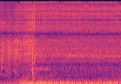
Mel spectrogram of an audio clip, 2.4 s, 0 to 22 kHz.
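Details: 2011 VW Tiguan 2.0 L catches and settles into a low, slightly uneven rumble; cylinder misfire codes P0300–P0304 that moved cylinders when coils were swapped, pointing to faulty ignition coils, later replaced with spark plugs.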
